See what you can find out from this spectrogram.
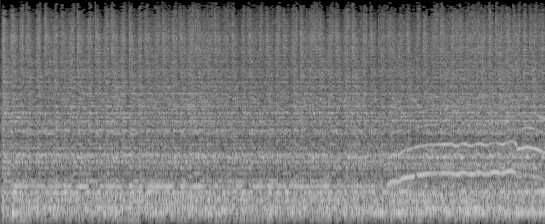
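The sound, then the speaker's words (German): Loud, continuous roar of engines filling the whole clip, with a high whine that climbs in pitch toward the end as the engines rev past. “Bis hier höre ich die Motoren. Wie ein Pfeil zieht sie vorbei. Und es dröhnt in meinen Ohren.”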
